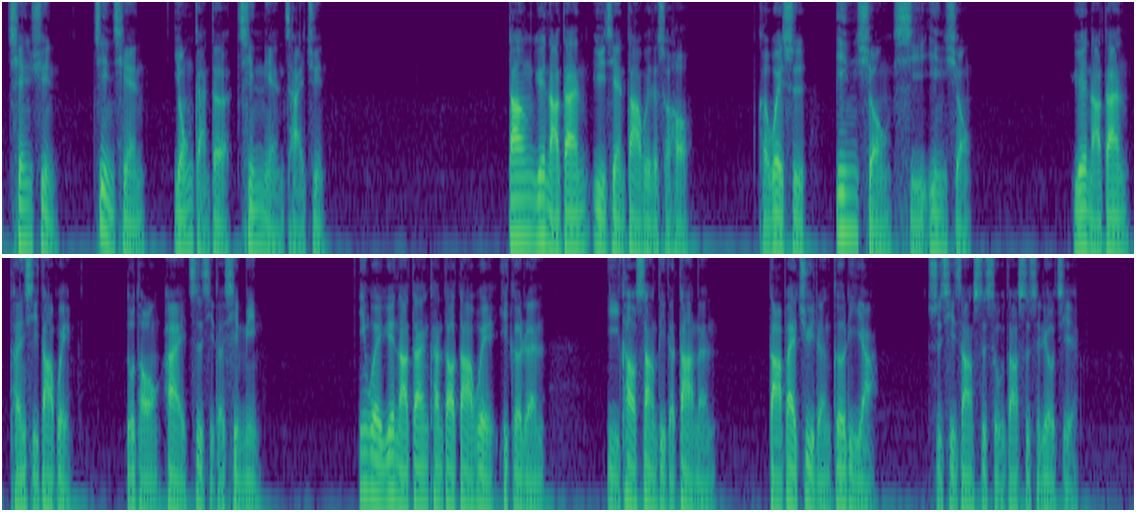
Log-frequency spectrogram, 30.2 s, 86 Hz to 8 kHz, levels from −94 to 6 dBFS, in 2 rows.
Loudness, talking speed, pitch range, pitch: -28 LUFS, 165 characters per minute, 75-90 Hz, 80 Hz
